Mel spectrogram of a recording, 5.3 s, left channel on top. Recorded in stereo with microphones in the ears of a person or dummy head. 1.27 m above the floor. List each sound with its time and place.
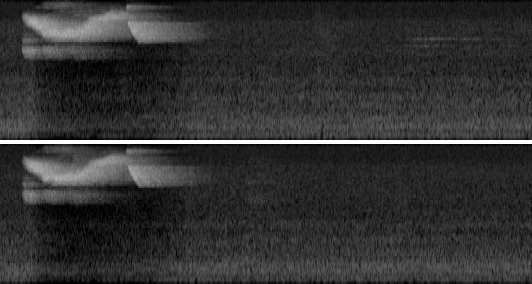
0.2 s a bird: 45° left (ahead or behind), 1.4 m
